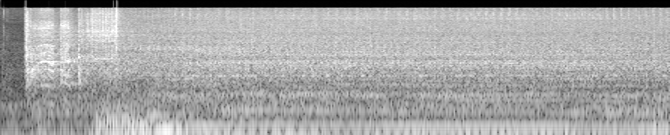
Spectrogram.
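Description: Honda Civic four-cylinder engine cranking on the starter for about a second, then catching and settling into a steady idle: its first start after a head gasket replacement. It runs with no popping or ticking.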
